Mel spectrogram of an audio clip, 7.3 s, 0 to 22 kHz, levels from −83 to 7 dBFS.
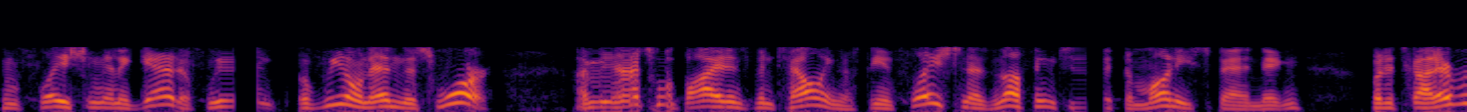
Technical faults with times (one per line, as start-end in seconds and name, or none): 0.00-7.34 G.723.1 codec
1.10-1.36 VoIP packet loss concealed by the speech codec
2.96-3.37 VoIP packet loss concealed by the speech codec
5.36-5.56 VoIP packet loss concealed by the speech codec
